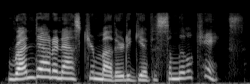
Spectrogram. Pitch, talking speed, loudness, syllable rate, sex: 255 Hz, 290 wpm, -17 LUFS, 6.5 syllables/s, female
